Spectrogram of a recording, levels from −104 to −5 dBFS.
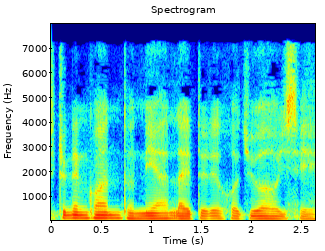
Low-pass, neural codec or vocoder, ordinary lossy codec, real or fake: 7.2 kHz; codec, 16 kHz in and 24 kHz out, 0.9 kbps, LongCat-Audio-Codec, four codebook decoder; MP3, 48 kbps; fake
